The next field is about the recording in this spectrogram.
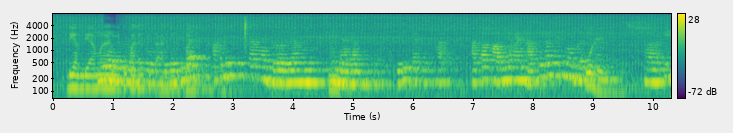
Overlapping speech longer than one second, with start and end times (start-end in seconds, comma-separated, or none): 0.7-2.3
